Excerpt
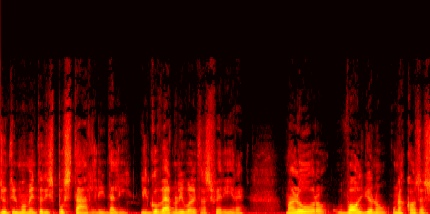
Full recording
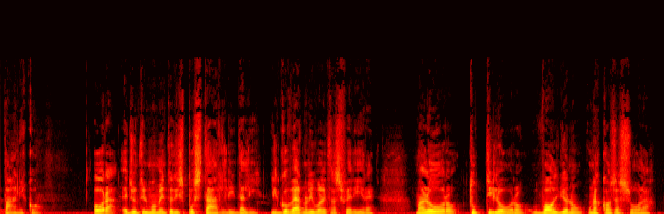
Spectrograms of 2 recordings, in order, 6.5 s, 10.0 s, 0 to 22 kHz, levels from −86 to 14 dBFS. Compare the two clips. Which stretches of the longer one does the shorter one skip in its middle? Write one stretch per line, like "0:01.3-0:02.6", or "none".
0:06.9-0:07.9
